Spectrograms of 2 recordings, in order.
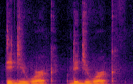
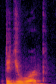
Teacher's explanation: The did is very fast and disappears in the background.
